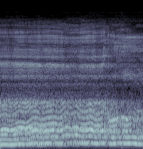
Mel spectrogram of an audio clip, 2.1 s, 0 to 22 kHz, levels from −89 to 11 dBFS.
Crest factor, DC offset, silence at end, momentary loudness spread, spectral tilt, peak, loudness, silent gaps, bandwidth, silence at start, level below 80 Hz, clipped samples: 12 dB; under 0.1%; 0 s; 2 LU; -5.5 dB/octave; -4 dBFS; -17 LUFS; none; 13 kHz; 0 s; -64 dBFS; under 0.1%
